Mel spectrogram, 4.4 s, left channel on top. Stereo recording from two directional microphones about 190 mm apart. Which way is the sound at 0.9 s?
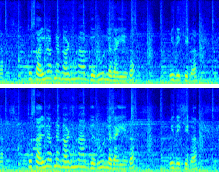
45° left (ahead or behind).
